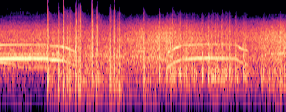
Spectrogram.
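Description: Fireworks display: a steady crackling wash, with a quick cluster of sharp bangs about a second in. A horn-like tone rises, holds for about a second and a half and falls away, twice.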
